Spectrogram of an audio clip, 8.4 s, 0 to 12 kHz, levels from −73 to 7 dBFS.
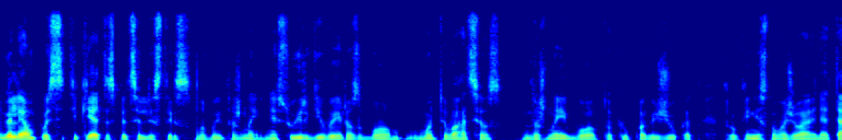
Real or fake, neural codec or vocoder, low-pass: real; none; 10.8 kHz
